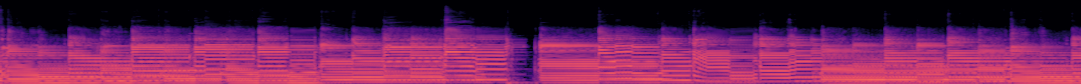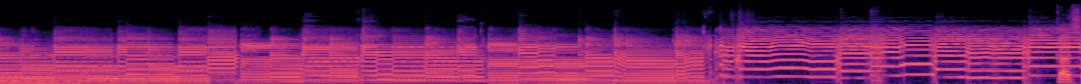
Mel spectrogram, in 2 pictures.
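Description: Heavily effected guitar with distortion and chorus plays a dense, sustained breakdown passage for about thirteen seconds, then drops to a brighter, sparser picked section near the end; loud and continuous, with no talking.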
